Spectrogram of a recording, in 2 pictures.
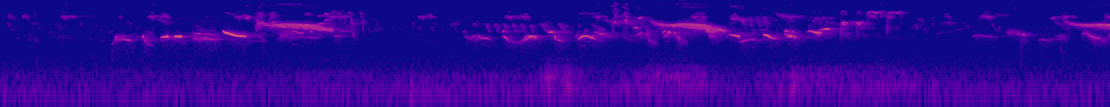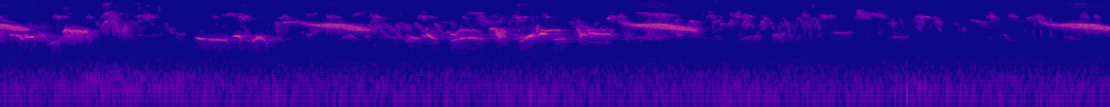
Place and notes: Dessau-Roßlau, Deutschland - Schrebergartenanlage | allotments
Schrebergarten - Piepsen aus einen Nistkasten, Vogelgesang, Kirchenglocken, Motarradknattern vom Weitem | Allotment - peeps out a nest box, bird singing, ringing church bells, far away rattle of a motorcycle
Sachsen-Anhalt, Deutschland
